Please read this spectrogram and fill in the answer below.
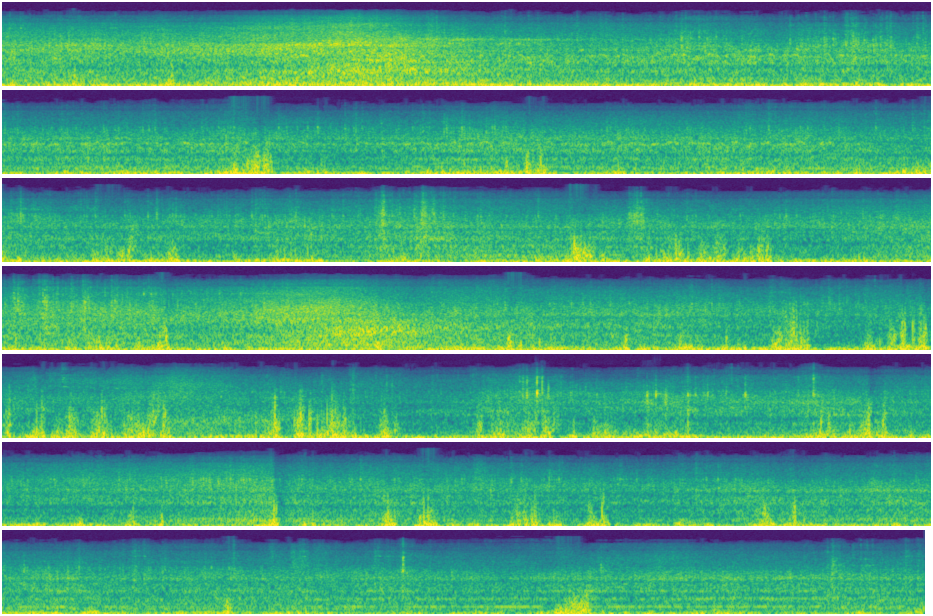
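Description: Wind buffeting the microphone of a camera riding on a moving bicycle: a steady low rumble, with frequent small knocks and rattles from the bike on the road. Two louder swells of hiss rise and fade, one near the start and one about halfway through.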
